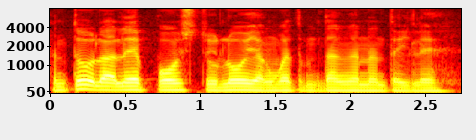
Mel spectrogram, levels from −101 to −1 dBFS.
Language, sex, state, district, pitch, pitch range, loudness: Wancho, male, Arunachal Pradesh, Longding, 110 Hz, 105-120 Hz, -14 LUFS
